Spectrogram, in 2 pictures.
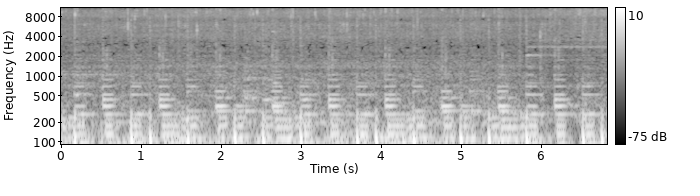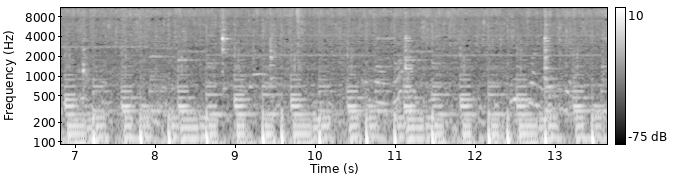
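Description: Chicken patties sizzling in shallow oil in a nonstick frying pan. Background music with a steady beat runs underneath.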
